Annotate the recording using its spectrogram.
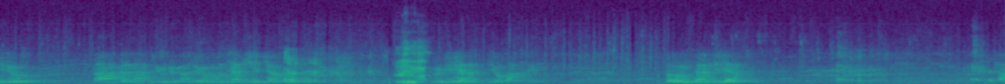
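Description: Many men's voices chant together in a low drone.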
